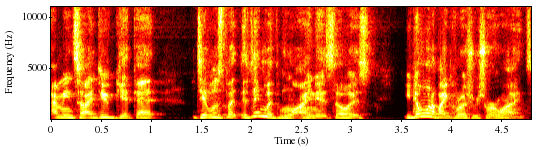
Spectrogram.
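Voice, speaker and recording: Against a quiet background, the voice moves at a very fast pace with an animated tone and lively intonation. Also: man. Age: 40s. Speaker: sommelier and podcast host; podcast host. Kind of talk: casual chat. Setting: studio. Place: home room. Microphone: studio mic.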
